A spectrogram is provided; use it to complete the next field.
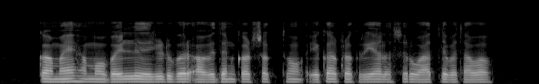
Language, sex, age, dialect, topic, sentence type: Chhattisgarhi, male, 18-24, Central, banking, question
